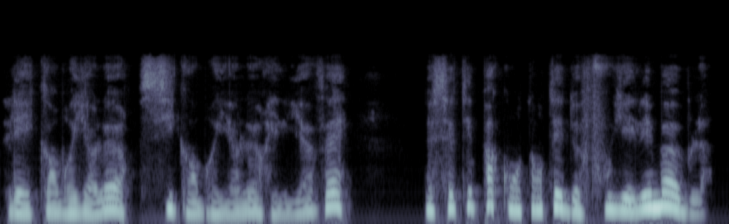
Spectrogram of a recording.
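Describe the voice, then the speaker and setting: A man narrates a detective novel with steady, measured reading. His voice is very dark and somewhat husky. The recording is dry and close. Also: fairly high pitch, dry recording. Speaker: audiobook narrator.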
